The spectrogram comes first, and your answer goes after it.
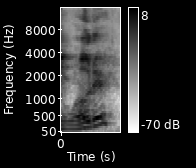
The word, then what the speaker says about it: water: Water. Water, but if you're raised in Philadelphia, water? Yeah, if you're raised in Philadelphia area, your pronunciation probably sounds more like wooter or woocher.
